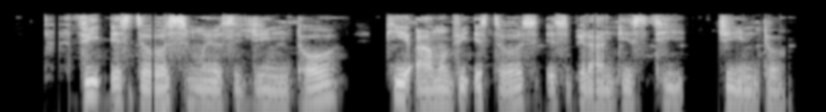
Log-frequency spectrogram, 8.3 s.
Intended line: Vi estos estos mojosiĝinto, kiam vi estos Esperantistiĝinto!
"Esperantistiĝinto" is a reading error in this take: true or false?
false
